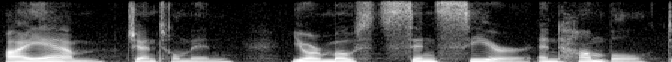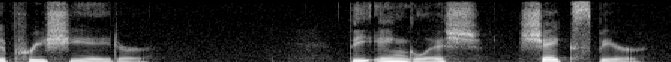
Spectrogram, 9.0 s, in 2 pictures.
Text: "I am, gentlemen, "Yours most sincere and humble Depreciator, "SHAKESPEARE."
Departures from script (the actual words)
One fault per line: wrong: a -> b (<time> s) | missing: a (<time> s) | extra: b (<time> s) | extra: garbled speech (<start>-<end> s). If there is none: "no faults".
wrong: Yours -> Your (1.9 s)
extra: THE ENGLISH (6.8 s)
